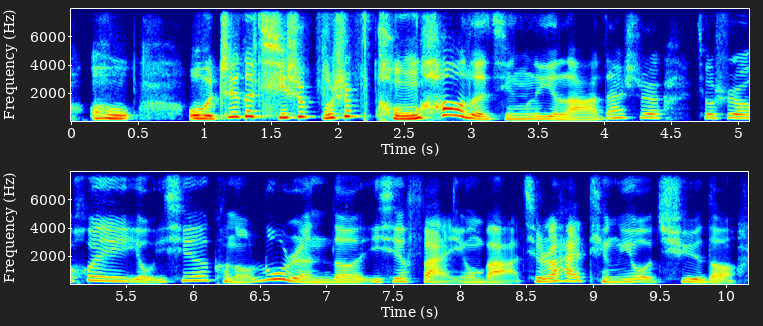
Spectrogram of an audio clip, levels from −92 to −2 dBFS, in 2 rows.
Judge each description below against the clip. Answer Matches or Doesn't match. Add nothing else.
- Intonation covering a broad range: Matches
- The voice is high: Matches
